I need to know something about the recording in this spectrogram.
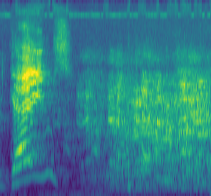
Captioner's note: audience laughs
